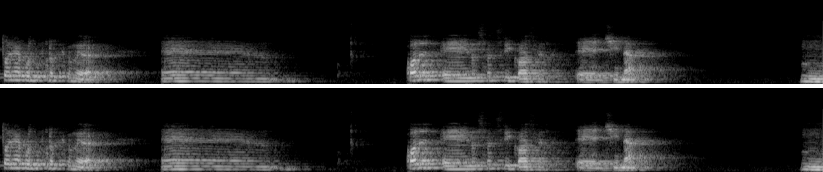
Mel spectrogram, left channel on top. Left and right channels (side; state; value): both; normal; correlation 0.93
